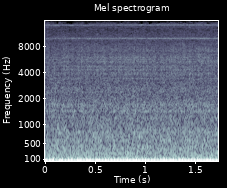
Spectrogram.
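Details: Detroit diesel truck with hesitation under throttle, owner suspects a failing injector: deep, heavy idle with a slightly uneven, lumpy beat in the low rumble; engine miss, cause unconfirmed.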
